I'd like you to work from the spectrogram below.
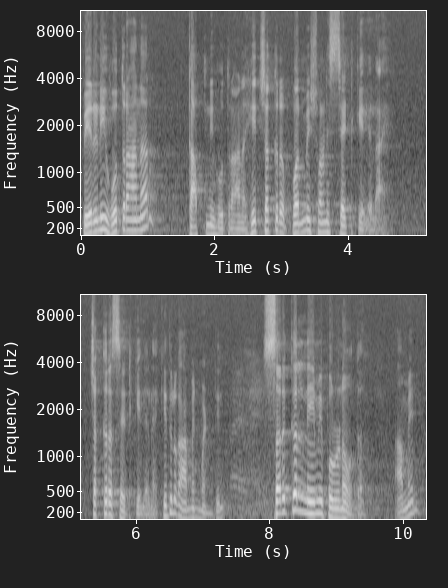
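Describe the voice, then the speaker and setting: A man's voice: mid-range voice, big pitch swings, normal speed. A man preaching a sermon as pastor, telling stories with animation and calling on the congregation for amens. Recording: echoey hall with faint hiss.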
